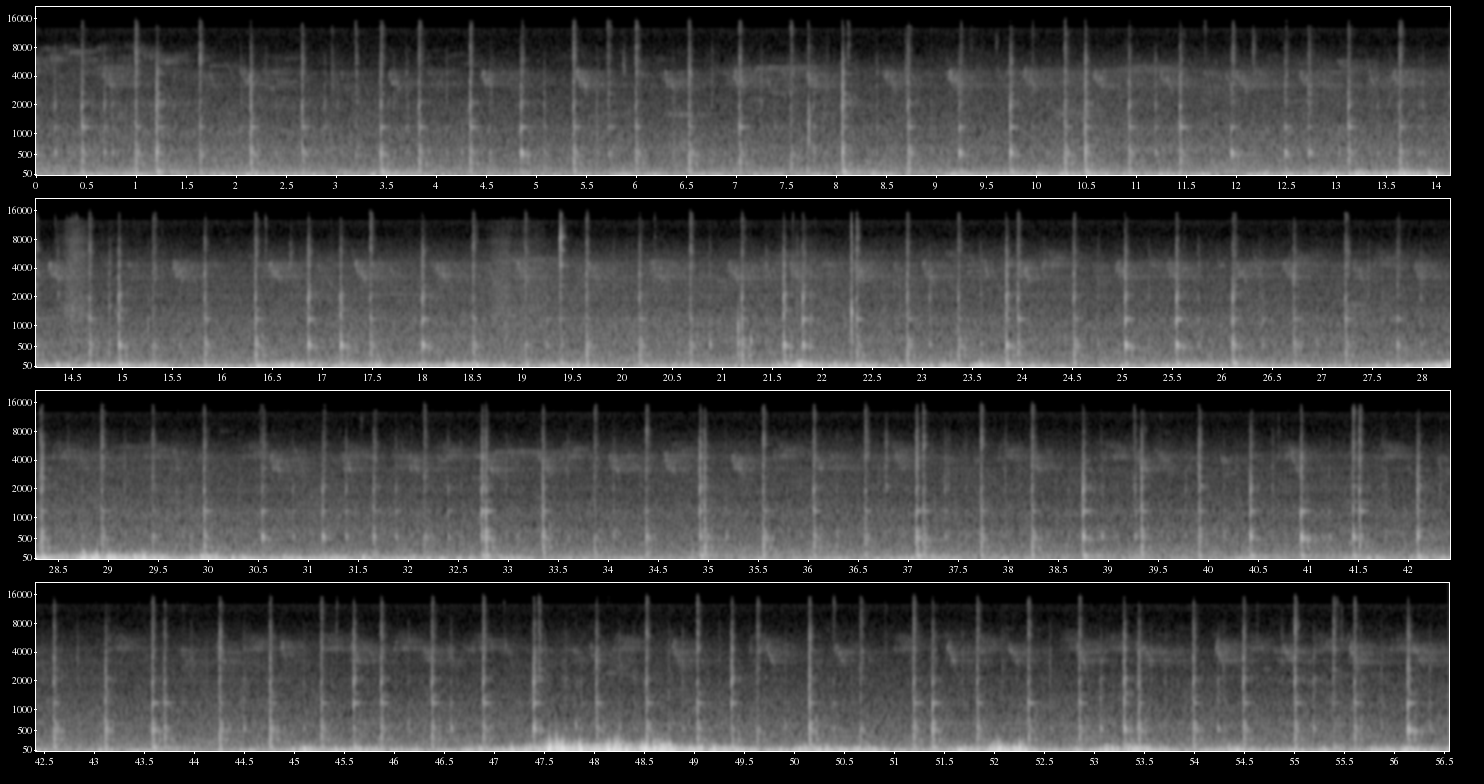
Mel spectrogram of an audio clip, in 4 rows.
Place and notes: Große Ackerhosgasse, Altstadt, Erfurt, Deutschland - Drain Percussion
Prominent are the percussive sounds occurring in a drain pipe, birds & cars make up the background of this soundscape on an early Sunday morning in Erfurt.
2 June 2013, 08:15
